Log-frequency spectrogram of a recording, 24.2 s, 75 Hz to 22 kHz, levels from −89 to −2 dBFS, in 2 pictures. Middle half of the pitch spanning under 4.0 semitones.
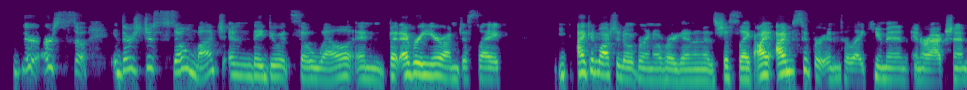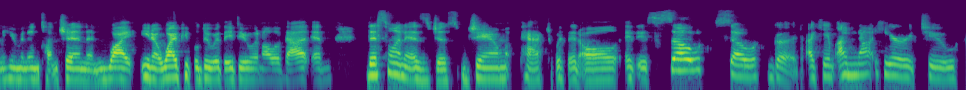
No: average, 4.8 semitones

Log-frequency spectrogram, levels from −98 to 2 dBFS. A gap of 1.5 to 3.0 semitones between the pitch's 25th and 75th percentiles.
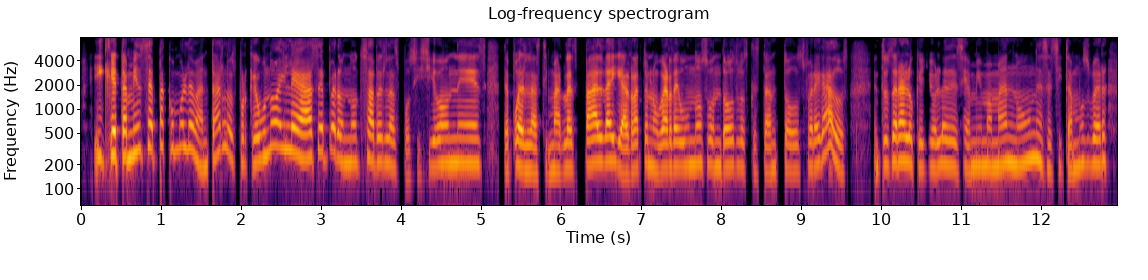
No: average, 3.4 semitones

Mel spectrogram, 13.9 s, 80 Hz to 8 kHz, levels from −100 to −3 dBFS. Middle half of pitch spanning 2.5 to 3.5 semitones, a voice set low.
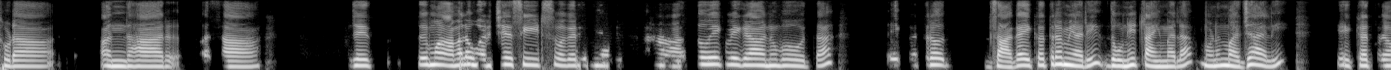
No: average, 2.9 semitones; high, 215 Hz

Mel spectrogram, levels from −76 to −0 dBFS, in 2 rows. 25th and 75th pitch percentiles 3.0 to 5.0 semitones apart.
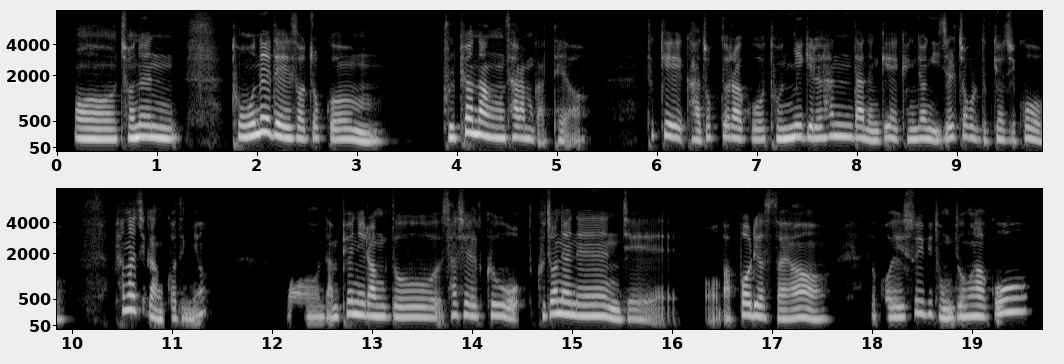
Yes: average, 3.3 semitones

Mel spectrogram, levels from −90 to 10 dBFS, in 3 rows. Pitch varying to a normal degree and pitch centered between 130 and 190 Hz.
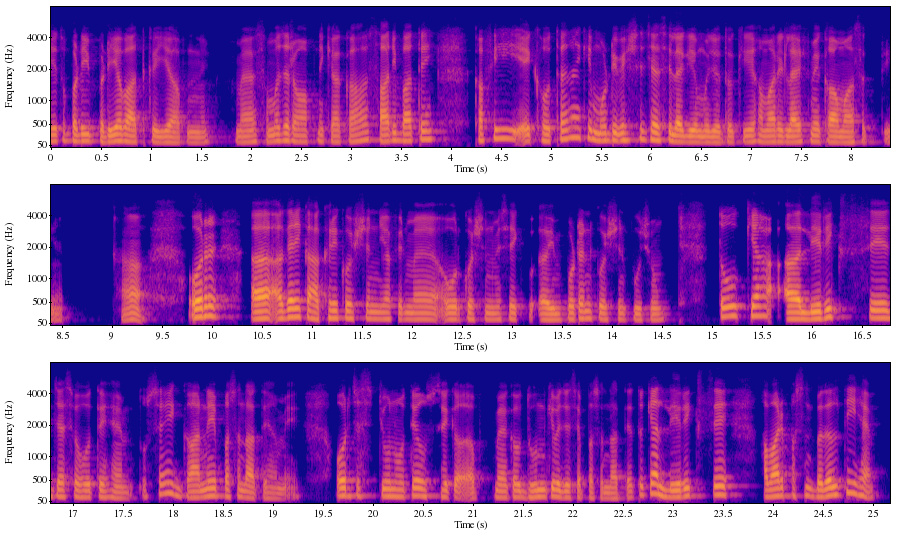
Yes: average, 4.0 semitones; medium, 140 Hz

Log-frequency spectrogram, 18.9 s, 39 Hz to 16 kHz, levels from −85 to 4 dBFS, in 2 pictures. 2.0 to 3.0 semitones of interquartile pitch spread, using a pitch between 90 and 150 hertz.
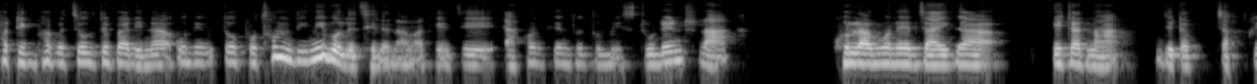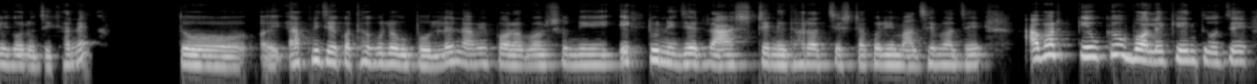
No: narrow, 2.6 semitones; medium, 170 Hz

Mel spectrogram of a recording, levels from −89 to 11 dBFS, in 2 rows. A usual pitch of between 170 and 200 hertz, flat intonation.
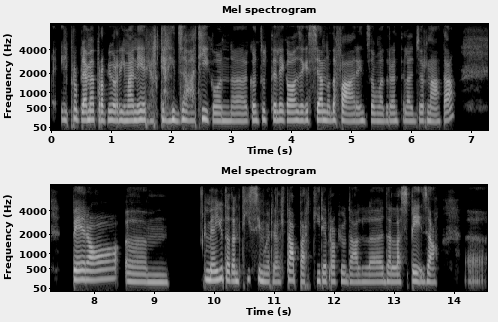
Yes: medium, 185 Hz; narrow, 2.3 semitones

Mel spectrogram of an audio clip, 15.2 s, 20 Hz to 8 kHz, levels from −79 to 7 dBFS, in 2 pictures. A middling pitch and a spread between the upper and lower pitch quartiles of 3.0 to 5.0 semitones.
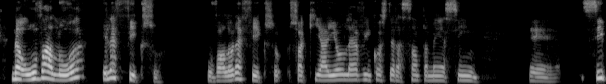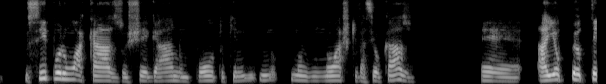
Yes: medium, 165 Hz; average, 3.7 semitones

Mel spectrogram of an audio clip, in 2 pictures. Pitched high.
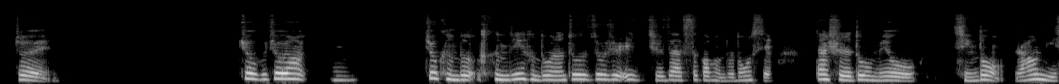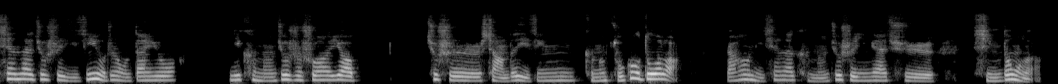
Yes: high, 200 Hz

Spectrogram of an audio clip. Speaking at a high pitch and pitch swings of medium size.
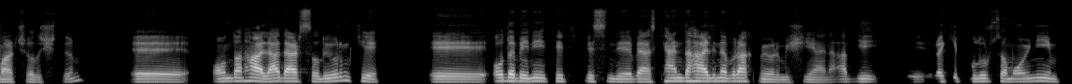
No: low, 135 Hz; average, 3.3 semitones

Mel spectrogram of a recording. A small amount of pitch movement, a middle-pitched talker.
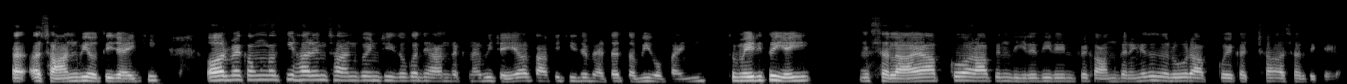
No: average, 3.2 semitones; medium, 160 Hz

